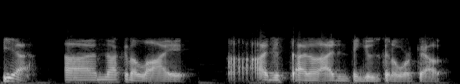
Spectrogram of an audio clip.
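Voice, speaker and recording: A man's voice: low voice, a little fast. Man, heard over the phone, tinny narrow sound, hesitant, sheepish, lots of fillers. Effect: heard over a phone line. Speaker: caller on a radio dating segment. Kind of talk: casual phone conversation. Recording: tinny phone line with faint music.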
